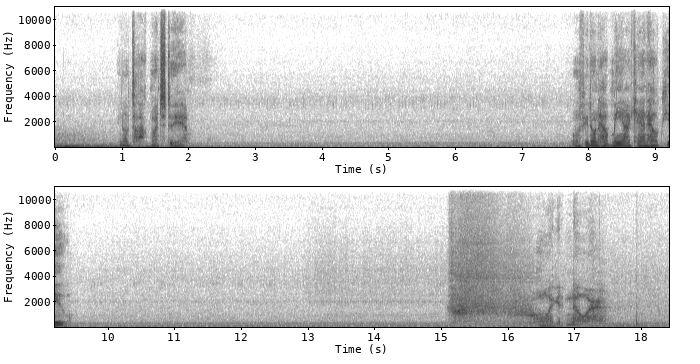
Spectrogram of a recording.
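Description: A middle-aged man speaks calmly and quietly.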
